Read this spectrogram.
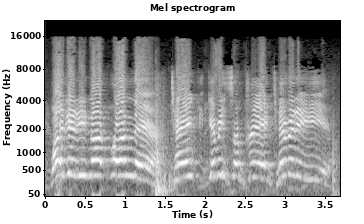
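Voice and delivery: loud, high exasperated question; exasperated complaint. Real, not acted. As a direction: complain loudly at your own player. Complaining about his player.

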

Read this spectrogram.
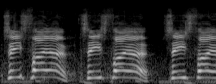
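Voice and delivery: high urgent call; shouting orders over battle. Acted. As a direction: call the ceasefire.

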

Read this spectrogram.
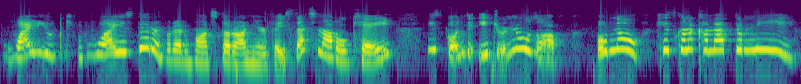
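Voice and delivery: high-pitched cartoon alarm; Luigi in a panic. A narrator's reading. Luigi warns Mario about the bread monster, panic rising. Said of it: "said Luigi".

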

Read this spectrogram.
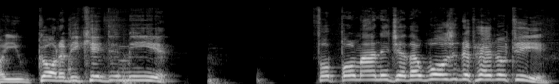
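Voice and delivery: high-pitched, indignant cry; exasperated, high wail at the game; outraged protest. Real, not acted. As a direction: protest the decision in real disbelief. Protesting a penalty decision.

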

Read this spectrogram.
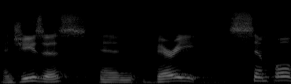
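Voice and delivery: ordinary delivery

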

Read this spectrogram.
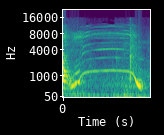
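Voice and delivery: long high squealed "ooh"; a drawn-out, high-pitched startled whoop. Real, not acted. Player startled mid-fight, squealed ooh.

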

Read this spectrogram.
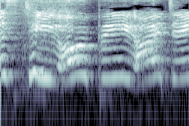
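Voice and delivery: high, loud, fast spelling; mock spelled yell. Therapist yelling a spelled-out order, loud and fast. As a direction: rattle off each letter shouting. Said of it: "And then he's like".

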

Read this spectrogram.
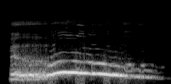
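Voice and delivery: booming, drawn-out ghost call; Papa Ghost wail. Retold or imitated. Spider mimics Papa Ghost, loud wail. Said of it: "Papa Ghost goes".

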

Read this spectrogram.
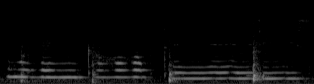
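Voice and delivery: barely above a whisper; quiet. Shown as a demonstration. Let's do it louder.

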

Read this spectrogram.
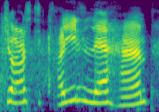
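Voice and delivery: normal talking voice

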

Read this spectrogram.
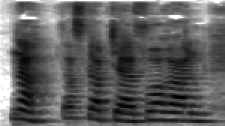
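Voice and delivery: ordinary delivery, nothing marked

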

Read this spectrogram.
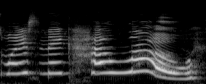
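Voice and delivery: very high, swelling sing-song hello; exuberant greeting. A narrator's reading. Mouse hails snake before Gruffalo, high and exuberant. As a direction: call out with showy delight.

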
